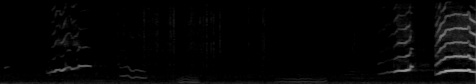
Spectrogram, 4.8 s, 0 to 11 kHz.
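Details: Red male Shiba Inu pup, three weeks old, born 24 January 2021, outdoors with its mother: short squeaky whimpers, a few soft low wavering moans, then loud rising yelping whines at the end.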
